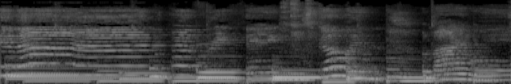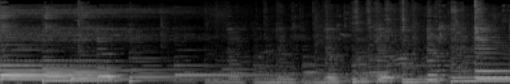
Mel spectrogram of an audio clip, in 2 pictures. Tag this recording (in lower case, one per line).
guitar
music
acoustic guitar
musical instrument
plucked string instrument
singing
